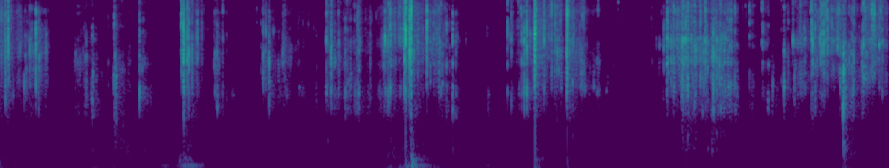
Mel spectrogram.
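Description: Fingers and nails scratch and snap the scales of a single dry, solid, woody, hand-sized pine cone painted gold, held in both hands while other cones sit untouched nearby. Short bursts of dry, bright crunching and crackling come and go with silent gaps between them. The sound is quiet and almost entirely high-pitched, with no low end.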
